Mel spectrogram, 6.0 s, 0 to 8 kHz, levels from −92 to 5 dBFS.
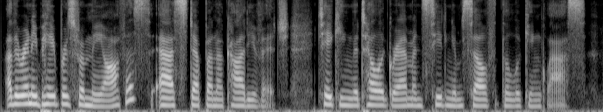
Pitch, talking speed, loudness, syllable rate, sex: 190 Hz, 200 wpm, -19 LUFS, 6.7 syllables/s, female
